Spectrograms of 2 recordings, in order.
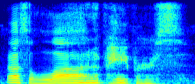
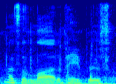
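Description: First: Said in the usual way. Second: Quiet repeat. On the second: Real, not acted. Repeats line, much softer.

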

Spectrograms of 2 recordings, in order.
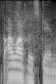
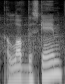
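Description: First: Said in the usual way. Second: Sarcastic. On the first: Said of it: "I love it". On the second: Real, not acted.

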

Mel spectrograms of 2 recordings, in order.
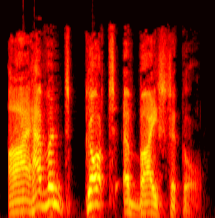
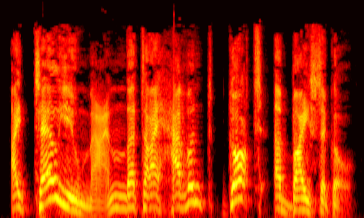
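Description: First: Said in the usual way. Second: Higher, louder, exasperated denial; irritated insistence. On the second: A narrator's reading. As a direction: insist as if not believed. Innkeeper insists on his repeated denial.

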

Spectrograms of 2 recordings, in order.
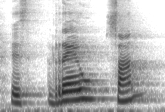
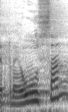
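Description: First: Reusan dicho despacio en dos sílabas, re-u unidas; reusan sin tilde. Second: Rehusan en tres sílabas, re-hú-san, fuerza en la u; rehúsan con hiato. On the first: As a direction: pronuncia reusan con diptongo, acento en re. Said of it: "dice reusan y queremos decir rehusan". (reusan en dos sílabas) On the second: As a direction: separa la u: re-hú-san. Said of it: "ahora sí dice". (rehúsan con la u acentuada) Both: Shown as a demonstration.

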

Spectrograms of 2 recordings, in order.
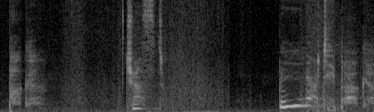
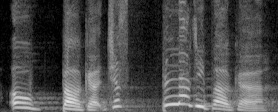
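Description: First: Hushed curse breathed off the phone; whispered curse. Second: Louder cursing blurted out in exasperation; frustrated curse. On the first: Mo cursing under her breath while Mister Adams is on hold, whispered curse. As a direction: whisper the swear so the caller can't hear. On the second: Mo swearing after Tony refuses to come as Dolly, loud exasperated curse. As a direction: bark the curse like the plan just collapsed. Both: Acted.

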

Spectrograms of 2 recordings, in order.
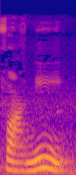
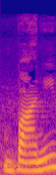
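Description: First: वानी with a v sound; correct vaani. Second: बानी with a b sound; wrong baani. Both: Shown as a demonstration. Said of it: "बानी नहीं".

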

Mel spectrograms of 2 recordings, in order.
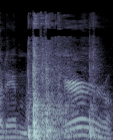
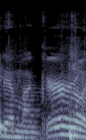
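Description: First: Slow, loud hype for a friend; drawn-out emphasis. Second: Said in the usual way. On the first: Real, not acted. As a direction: lean on it like a proud shoutout. Repeated, drawn out louder.

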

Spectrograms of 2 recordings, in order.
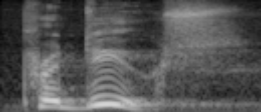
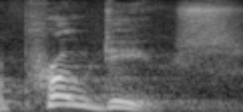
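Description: First: Produce as the verb, stress on the second syllable: pruh-DUCE. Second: Produce as the noun, stress on the first syllable: PROH-duce. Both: Shown as a demonstration. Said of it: "as a verb or a noun".

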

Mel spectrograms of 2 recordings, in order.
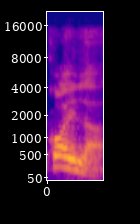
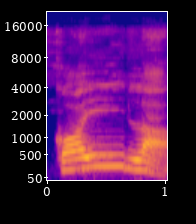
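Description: First: কয়লা run together in one go; quick reading. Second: কয়লা stretched syllable by syllable; slow, broken reading. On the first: Teacher telling pupils to read faster, said quickly. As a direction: say কয়লা quickly, syllables joined. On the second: Teacher showing beginners the first step, read slowly. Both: Shown as a demonstration. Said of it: "তাহলে এবার তাড়াতাড়ি পড়ো".

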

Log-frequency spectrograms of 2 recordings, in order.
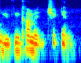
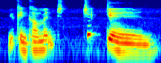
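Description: First: Said in the usual way. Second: CHICKEN slowed and stretched out long; pause, then draw out "chicken" slowly; drawn-out emphasis. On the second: Real, not acted. Player tells viewers what to comment, drawn-out emphasis on chicken. Repeats it with drawn-out last word.

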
